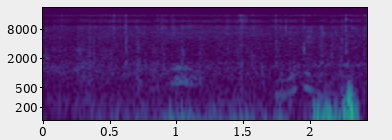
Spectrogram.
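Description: Wind buffeting the microphone in uneven low rumbles that swell about halfway through, with a short rising high-pitched vocal sound near the end.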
